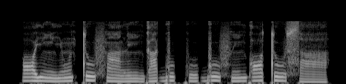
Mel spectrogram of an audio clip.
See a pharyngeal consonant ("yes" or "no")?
no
